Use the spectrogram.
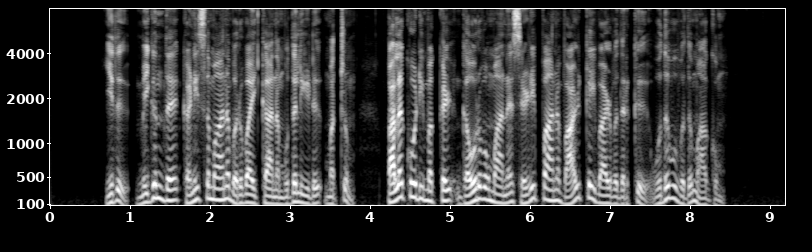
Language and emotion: Tamil, neutral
